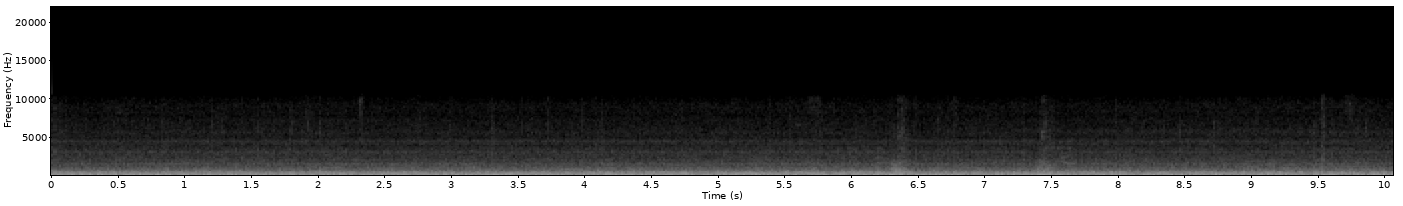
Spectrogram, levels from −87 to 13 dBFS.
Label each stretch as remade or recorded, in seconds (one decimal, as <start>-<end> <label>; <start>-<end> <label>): 0.0-4.9 recorded; 4.9-5.6 remade; 5.6-6.0 recorded; 6.0-6.8 remade; 6.8-10.1 recorded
